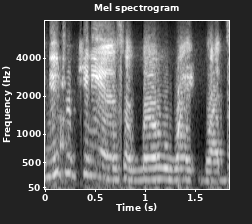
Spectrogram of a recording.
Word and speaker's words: neutropenia: but you'll correct me you said it right neutropenia is a low white blood cell count okay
